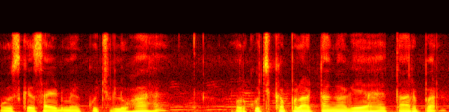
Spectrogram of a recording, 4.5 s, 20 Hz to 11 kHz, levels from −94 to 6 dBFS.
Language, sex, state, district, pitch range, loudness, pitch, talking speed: Hindi, male, Jharkhand, Ranchi, 110-125 Hz, -16 LUFS, 110 Hz, 185 wpm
